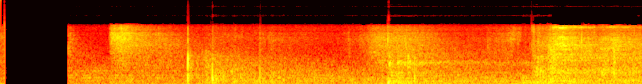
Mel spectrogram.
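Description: About half a second of dead silence where the recording cuts, then the steady noise of a large indoor hall with a few sharp knocks, the loudest about four seconds in.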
